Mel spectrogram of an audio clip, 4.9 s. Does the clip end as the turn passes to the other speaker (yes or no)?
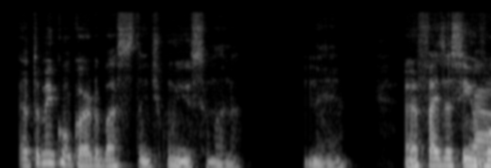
no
